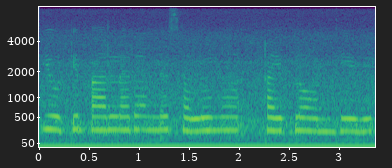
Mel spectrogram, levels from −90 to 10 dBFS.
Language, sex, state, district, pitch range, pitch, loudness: Telugu, female, Andhra Pradesh, Visakhapatnam, 235-255 Hz, 250 Hz, -15 LUFS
